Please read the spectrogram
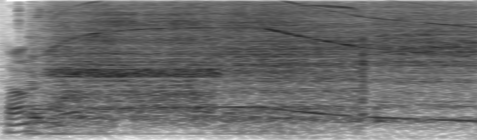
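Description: A built-in vacuum cleaner in a camper van switched on: a loud, steady suction rush that starts suddenly, with a motor whine that slowly falls in pitch.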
